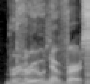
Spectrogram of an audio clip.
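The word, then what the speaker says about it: Breuniverse: Brewniverse. It really bothers people. People don't know how to say it. It's just universe, but I put Brew in front of it.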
